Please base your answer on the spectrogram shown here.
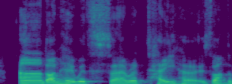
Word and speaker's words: Taher: I'm Jason Barnard, and I'm here with Sara Taher. Is that the right way to say it? That works. Oh, it's not correct. It's more like Taher. Taher.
